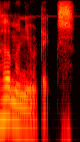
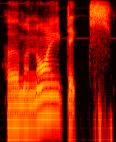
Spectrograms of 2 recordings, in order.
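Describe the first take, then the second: First: The middle vowel sounds like 'yoo'. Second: The middle vowel sounds like 'oi'. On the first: This is the original Greek form. The speaker calls it right. "The original Greek pronunciation" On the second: This is the form that came in through German scholars. The speaker calls it wrong. "through the route of the Germans"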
